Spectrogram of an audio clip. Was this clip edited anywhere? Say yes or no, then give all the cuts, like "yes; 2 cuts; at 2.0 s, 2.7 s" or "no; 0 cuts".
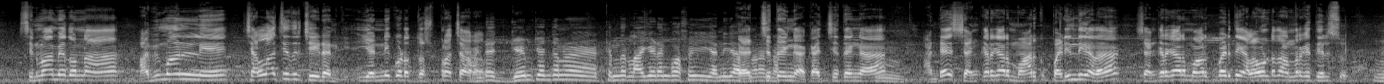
no; 0 cuts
